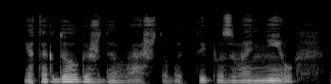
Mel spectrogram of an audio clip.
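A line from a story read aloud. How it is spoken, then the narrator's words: Tender, affectionate. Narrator (Russian): ласково сказала Надин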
